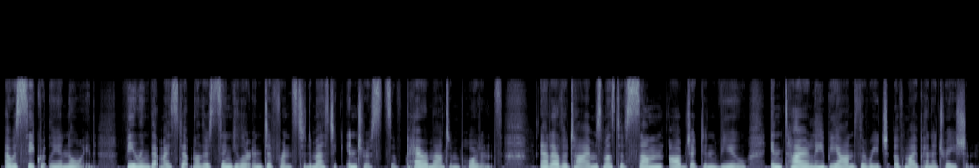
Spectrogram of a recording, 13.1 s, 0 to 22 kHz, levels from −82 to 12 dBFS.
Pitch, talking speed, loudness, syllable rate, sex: 195 Hz, 145 wpm, -20 LUFS, 5.3 syllables/s, female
